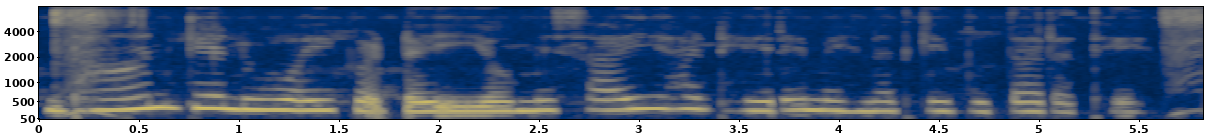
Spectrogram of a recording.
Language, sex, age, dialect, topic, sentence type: Chhattisgarhi, female, 18-24, Northern/Bhandar, agriculture, statement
